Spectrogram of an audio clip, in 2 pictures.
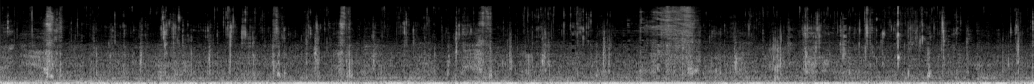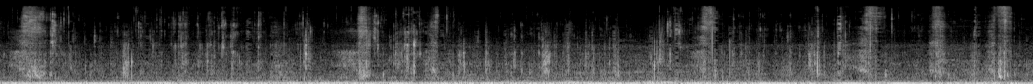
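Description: A young woman slurps noodles loudly and wetly, close to a microphone.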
